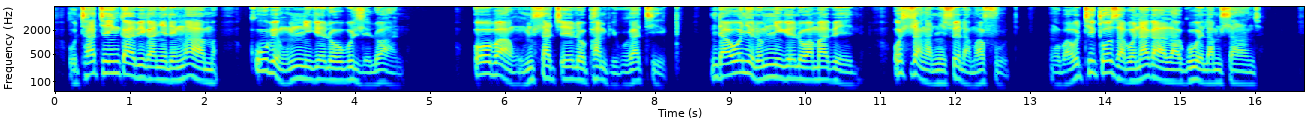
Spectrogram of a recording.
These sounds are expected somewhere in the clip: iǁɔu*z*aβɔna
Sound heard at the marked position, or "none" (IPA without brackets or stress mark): z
